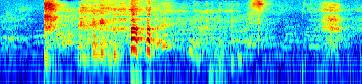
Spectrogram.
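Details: Ten-month-old girl coughing on command as a party trick: a few short, forced, playful cough-like bursts, not illness; voluntary cough.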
